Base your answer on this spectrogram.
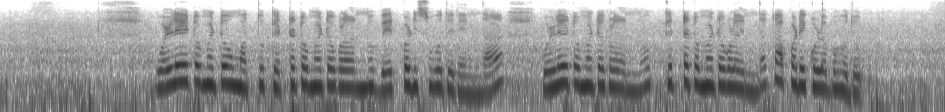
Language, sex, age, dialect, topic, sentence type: Kannada, female, 25-30, Central, agriculture, question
